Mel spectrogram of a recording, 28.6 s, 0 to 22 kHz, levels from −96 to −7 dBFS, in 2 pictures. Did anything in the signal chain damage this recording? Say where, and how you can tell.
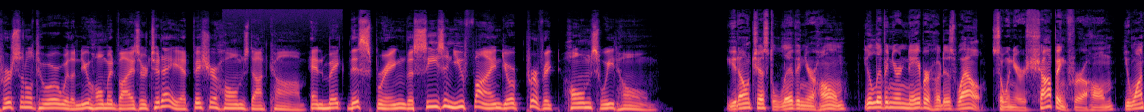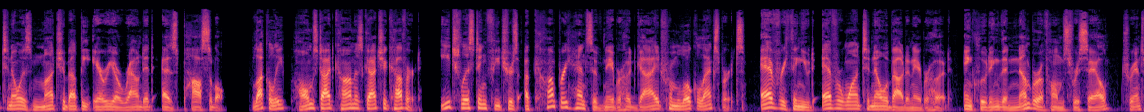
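Yes. From 2.79 to 4.29 s, between "home advisor today at" and "this spring the season", a thin, steady hiss sits under the speech and grows much stronger toward the top of the band. It is roughly 30 dB below the signal. The damage happened at sample-format conversion. This is low bit depth with noise shaping: the audio was requantised to 10 bits, and the rounding error was fed back so that the noise moved up into the high frequencies.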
